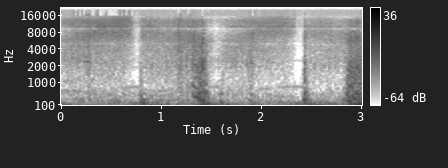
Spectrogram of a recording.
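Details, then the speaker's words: Car windshield wiper with twisted frame, one side not touching the glass, leaving water streaks; rough juddering rasp on every sweep, about once a second; wiper blade chatter. "अगर आपकी गाड़ी की भी wiper blade ऐसी आवाज करती है"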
